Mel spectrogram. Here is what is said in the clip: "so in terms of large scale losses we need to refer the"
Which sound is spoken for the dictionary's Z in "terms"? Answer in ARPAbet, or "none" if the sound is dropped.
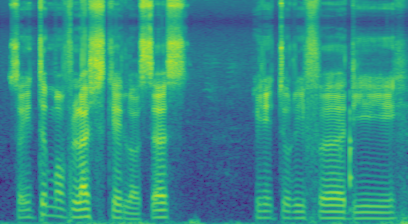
none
